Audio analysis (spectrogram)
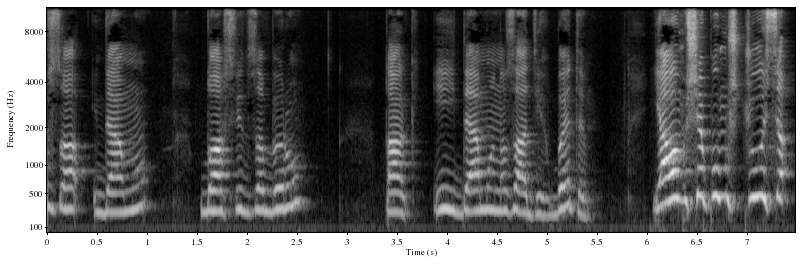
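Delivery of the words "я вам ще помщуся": higher, louder mock threat; playful threat. Real, not acted. Player threatening the slimes with mock revenge, loud.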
